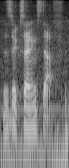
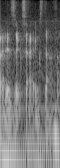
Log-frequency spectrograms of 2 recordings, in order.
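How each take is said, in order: First: It is said in a flat, unexcited tone. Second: It is said in a genuinely excited tone.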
